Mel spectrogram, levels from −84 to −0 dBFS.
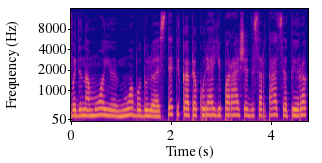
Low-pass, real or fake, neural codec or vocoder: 14.4 kHz; real; none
